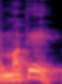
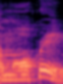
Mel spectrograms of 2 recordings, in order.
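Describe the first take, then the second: First: The vowel is a short 'a' sound. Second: The vowel is an 'aw' sound. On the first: "ना हम अ से pronounce कर सकते हैं" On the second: "ना औ से प्रोनाउंस कर सकते हैं"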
